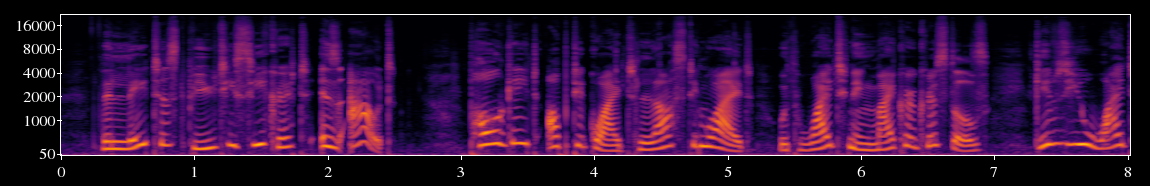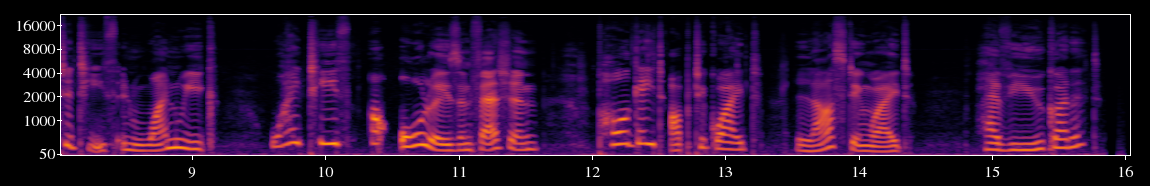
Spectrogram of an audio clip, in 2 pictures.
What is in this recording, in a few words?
English Bright; OSM Talent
